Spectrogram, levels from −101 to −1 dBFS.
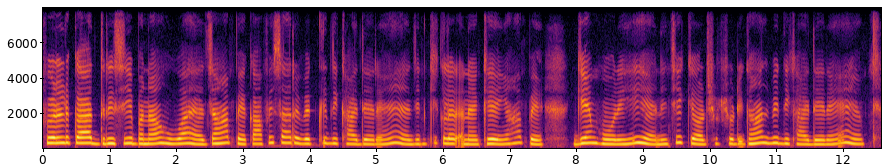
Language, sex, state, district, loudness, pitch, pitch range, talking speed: Hindi, female, Jharkhand, Garhwa, -16 LUFS, 275 Hz, 255-305 Hz, 170 wpm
